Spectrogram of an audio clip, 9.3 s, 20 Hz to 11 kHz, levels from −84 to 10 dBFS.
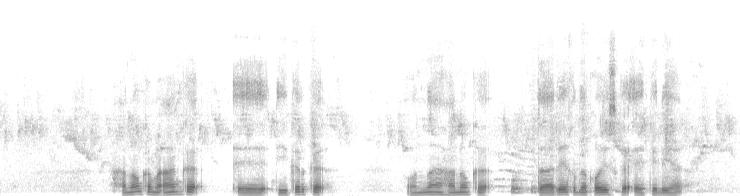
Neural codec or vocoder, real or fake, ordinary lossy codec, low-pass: none; real; AAC, 48 kbps; 9.9 kHz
